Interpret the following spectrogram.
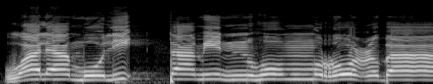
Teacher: ملئت حمزہ ساکنہ جھٹکا دیں گے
